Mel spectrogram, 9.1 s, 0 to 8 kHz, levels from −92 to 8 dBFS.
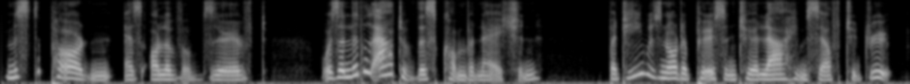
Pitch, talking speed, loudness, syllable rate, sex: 200 Hz, 150 wpm, -21 LUFS, 4.7 syllables/s, female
